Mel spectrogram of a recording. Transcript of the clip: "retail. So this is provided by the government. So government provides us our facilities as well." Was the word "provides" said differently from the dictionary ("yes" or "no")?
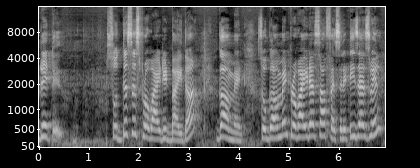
yes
